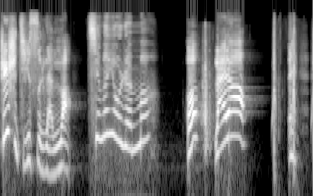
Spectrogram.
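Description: A high-pitched cartoonish voice speaks with animation, close up.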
